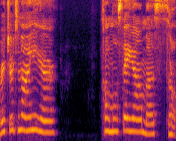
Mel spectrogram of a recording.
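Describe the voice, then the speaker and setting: In a put-on character voice, a female-sounding speaker talks high in pitch for a woman and at a fairly slow pace. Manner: clumsy, badly pronounced.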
